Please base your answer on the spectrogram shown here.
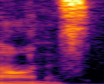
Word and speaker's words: honest: Okay, this time the H is silent again, because it's not honest, it's not honest, it's honest, right? So, an honest person.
